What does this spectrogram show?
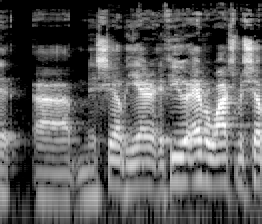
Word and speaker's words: Michel Pereira: Another big win for Michel Pereira. That's how you say it. Michel Pereira.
